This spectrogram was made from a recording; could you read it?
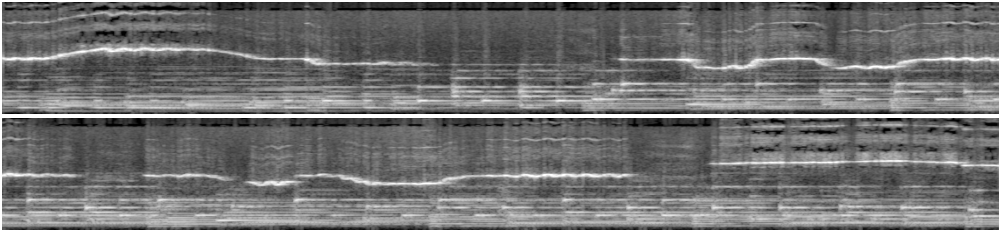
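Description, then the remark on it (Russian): A man performs artistic whistling, whistling a flowing melody as if singing, with clear, sustained high notes that glide between pitches, carried loudly and continuously over a full instrumental accompaniment. “Я как бы пел свистя.”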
